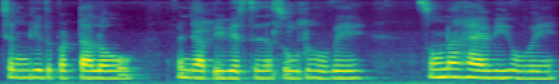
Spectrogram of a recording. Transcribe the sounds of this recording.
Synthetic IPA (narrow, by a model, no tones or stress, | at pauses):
t͡ʃəŋɡiːd̪pəʈːaːlɔo | pəɲd͡ʒaːbiːʋeɾseːd̪ãːsuːʈɦoːʋeː | soːnãːɦɛːʋiːɦoːʋeː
